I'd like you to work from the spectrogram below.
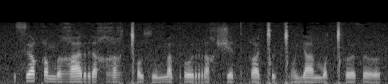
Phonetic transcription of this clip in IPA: s ɯ q ɯ m ɯ ʁ a r ɛ χ ʁ ɛ ʁ ǀʰ ɔ sʷ ɯ m a pʼ o r a χ ʃ ɛ t q ɯ ǀ ɯ ɡ͡ǀ ɔ j a m ɔ ǀʰ ɤ θ ɤ

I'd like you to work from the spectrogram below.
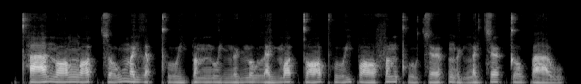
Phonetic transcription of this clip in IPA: t̪ʰ aː˨˥ n̪ ɔː˨˧ ŋ ɔː˨˥ t̚ t͡s o˨˥ w m ɐ˧ j l ɐ˧ p̚ t̪ʰ uː˨ j p ɐ˧ m n̪ uː˨ j n̪ ɵ˨˧ ɥ n̪ o˧ w l ɐ˨ j m ɔː˧ t̚ t̪ ɔː˨˥ pʰ uː˨˥ j p ɔː˨ f ɐ˥ m kʷʰ ɐ˨˩ w t͡s œː˨˥ p̚ ŋ ɵ˨˩ ɥ ŋ ɐ˧ j t͡s œː˥ k̚ t̪ o˧ w p aː˨˩ w

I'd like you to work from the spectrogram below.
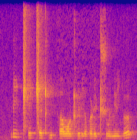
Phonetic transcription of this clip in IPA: ɽ i ǁʰ e ǁ e ʈʰ i h ɐ lˠ u ʈʰ i ɽ i ə̯ p ɵ ɽ i ʈ ʃ u lʲ ɨ ʎ ɵ

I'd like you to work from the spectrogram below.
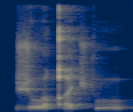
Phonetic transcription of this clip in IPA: ʒ o qʼ ə t͡ʃʼ u

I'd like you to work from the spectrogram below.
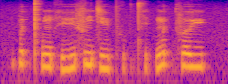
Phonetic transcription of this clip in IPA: p ɵ˥ t̚ pʰ ʊ˧ ŋ h yː˨˥ f ɪ˥ ŋ t͡s yː˨ pʰ ʊ˨˥ k̚ t̪ʰ ɪ˨ k̚ m ɵ˥ t̚ f ɵ˥ ɥ

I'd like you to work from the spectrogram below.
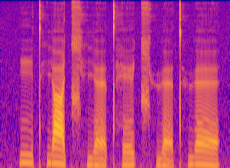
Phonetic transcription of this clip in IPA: i˥˨ t̪ʰ j ä˥˨ t͡ɕʰ j ɛ̰˨˩ t̪ʰ e˦ ɪ̯ t͡ɕʰ ɥ ɛ̰˨˩ t̪ʰ ɥ ɛ˥˨

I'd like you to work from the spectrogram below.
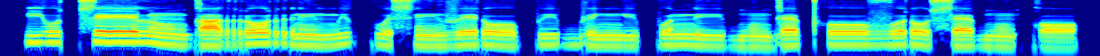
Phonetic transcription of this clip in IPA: j u˦ t͡s eː˦ l ũ˨ ɡ a˨ r o˦ r ĩ˨ m i˦ kʷ ɪ˨ s ĩ˨ v e˦ ɾ oː˨ p i˦ b ɪ˨ ɲ i˨ p ʊ˦ n iː˨ b ũ˨ ɡ ɛ˦ pʰ oː˦ v ʊ˦ ɾ o˨ s ɛ˦ b ũ˨ k ɔ˨

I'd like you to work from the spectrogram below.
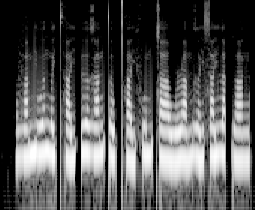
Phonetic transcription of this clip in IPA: v a˧˥ m j u˧˥ ə̯ ŋ ə˧ j t̪ʰ a˨˩˦ j ʔ ɨ˧ ə̯ ɣ a˧˥ ŋ t̪ ə˨˩ w t̪ʰ a˨˩ j f u˧ m c aː˨˩ w ɹ a˨˩˦ m ɣ ə˨˩˦ j s a˧˥ j l a˦˥ t̚ v a˧ ŋ

